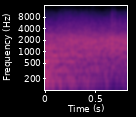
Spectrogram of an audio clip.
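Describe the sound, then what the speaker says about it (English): Congregation at a church testimony service clapping together, a dense, steady wash of applause filling the short moment without a break. "Give Jesus a clap offering."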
